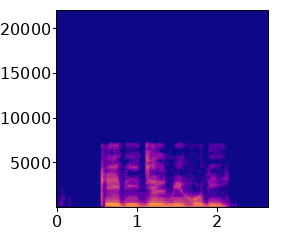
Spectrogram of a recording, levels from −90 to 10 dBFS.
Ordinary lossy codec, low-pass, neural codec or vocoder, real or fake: MP3, 48 kbps; 7.2 kHz; autoencoder, 48 kHz, 128 numbers a frame, DAC-VAE, trained on Japanese speech; fake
